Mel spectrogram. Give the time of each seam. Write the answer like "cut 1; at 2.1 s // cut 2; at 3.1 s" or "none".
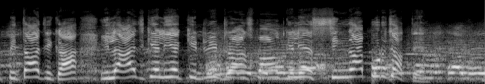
none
